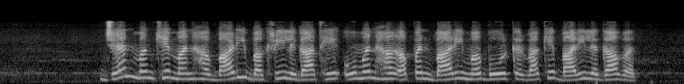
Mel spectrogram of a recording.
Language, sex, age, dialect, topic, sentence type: Chhattisgarhi, male, 18-24, Western/Budati/Khatahi, agriculture, statement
